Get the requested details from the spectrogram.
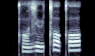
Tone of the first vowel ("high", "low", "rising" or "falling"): low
